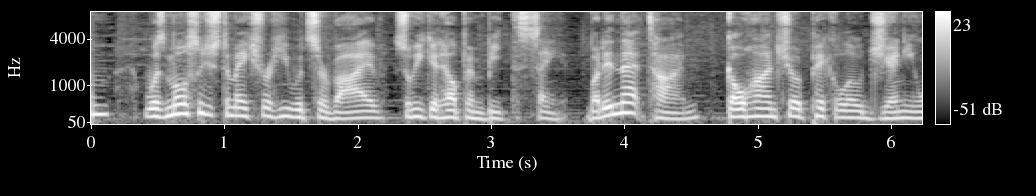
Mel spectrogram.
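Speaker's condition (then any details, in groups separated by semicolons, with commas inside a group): No condition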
